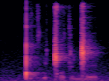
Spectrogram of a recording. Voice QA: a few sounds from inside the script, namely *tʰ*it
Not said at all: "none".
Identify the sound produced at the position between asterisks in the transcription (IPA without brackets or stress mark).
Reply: ǃ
